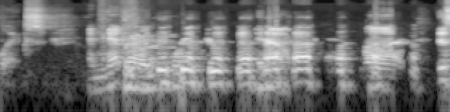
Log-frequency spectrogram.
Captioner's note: chuckling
